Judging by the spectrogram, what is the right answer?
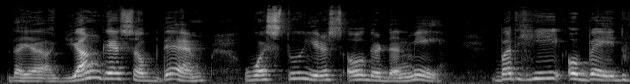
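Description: A woman speaks very slowly at a medium pitch with lively intonation, and the room echo is audible. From Philippines, Manila. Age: 80s+. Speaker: retired teacher, war survivor. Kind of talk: interview storytelling. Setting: at home.

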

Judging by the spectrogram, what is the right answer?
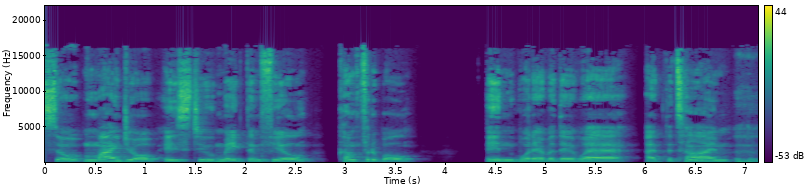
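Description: This woman speaks with a Russian accent. Her pitch is fairly low. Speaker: fashion stylist. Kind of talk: interview. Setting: hotel room.

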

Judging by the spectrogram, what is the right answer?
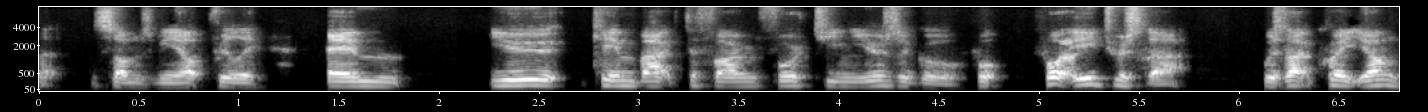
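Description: This man has a Scottish island accent and a medium pitch. He talks at a moderate pace with ordinary pitch variation. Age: 20s. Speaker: podcast host. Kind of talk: casual interview chat. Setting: video call.

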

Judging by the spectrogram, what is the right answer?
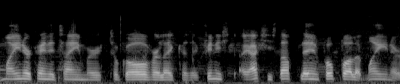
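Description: With an Irish accent, a man speaks very fast at a medium pitch, the sound dry and close with no echo. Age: 30s. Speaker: amateur golfer and police officer. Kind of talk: casual chat.

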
